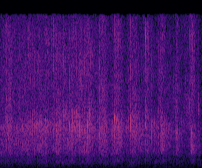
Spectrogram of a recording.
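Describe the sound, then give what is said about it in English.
People clap steadily for several seconds as a clap offering to the Lord, a dense, sustained wash of applause with a few sharper individual claps standing out near the end. “Everybody say, give the Lord a good clap offering, would you?”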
